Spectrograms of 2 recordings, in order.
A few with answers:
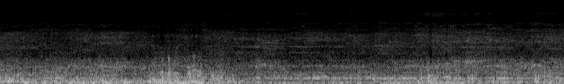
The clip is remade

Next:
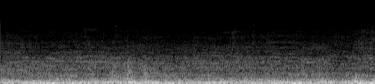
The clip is remade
